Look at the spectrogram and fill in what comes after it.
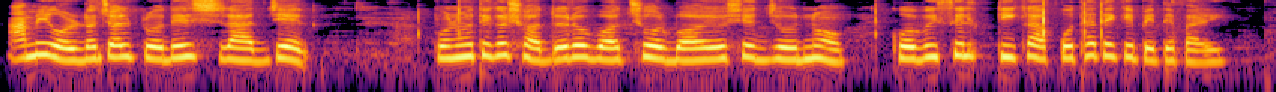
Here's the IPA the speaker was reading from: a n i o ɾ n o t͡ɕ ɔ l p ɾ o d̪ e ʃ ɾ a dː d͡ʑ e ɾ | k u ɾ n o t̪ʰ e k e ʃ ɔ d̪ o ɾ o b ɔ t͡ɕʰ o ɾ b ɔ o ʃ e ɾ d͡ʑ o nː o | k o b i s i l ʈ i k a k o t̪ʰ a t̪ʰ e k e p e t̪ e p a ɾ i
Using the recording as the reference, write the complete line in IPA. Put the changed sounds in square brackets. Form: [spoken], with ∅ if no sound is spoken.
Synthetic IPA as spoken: a [m] i o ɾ n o t͡ɕ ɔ l p ɾ o d̪ e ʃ ɾ a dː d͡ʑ e ɾ | [p] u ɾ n o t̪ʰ e k e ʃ ɔ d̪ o ɾ o b ɔ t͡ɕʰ o ɾ b ɔ o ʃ e ɾ d͡ʑ o nː o | k o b i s i l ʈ i k a k o t̪ʰ a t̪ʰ e k e p e t̪ e p a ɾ i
